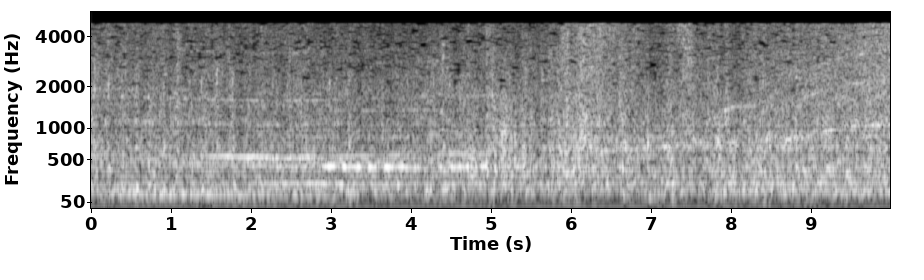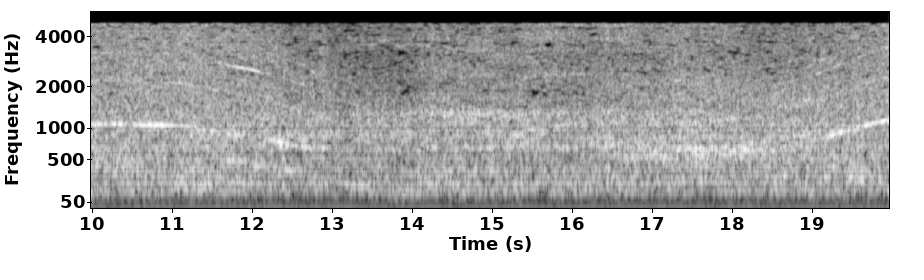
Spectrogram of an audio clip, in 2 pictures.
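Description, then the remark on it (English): A United States Army tank rumbles and clanks as it crushes a taxi taken from looters, metal crunching and squealing beneath it, a loud, continuous grinding with sharp bursts of crushing partway through and no voices. “We try to stop them from looting, they don't understand, so we'll take their car and we'll crush it.”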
